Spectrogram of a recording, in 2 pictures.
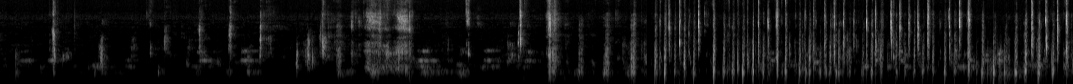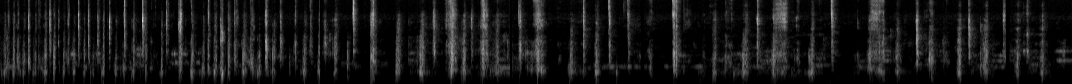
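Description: Close-miked chewing of raw cucumber slices: sparse mouth clicks at first, then from about seven seconds in a dense run of crisp crunches.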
